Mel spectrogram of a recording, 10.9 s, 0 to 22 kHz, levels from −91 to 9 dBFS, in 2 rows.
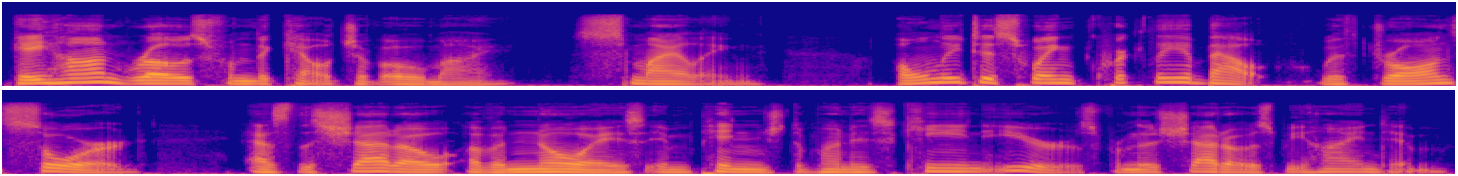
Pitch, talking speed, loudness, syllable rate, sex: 130 Hz, 180 wpm, -20 LUFS, 4.6 syllables/s, male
